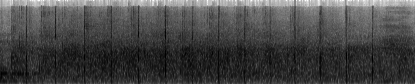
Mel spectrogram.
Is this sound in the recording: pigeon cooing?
no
